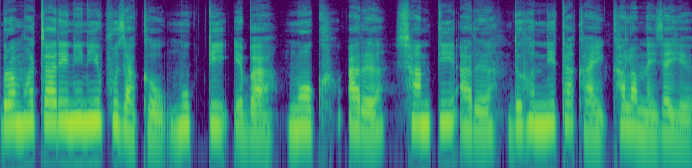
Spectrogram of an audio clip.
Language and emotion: Bodo, neutral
